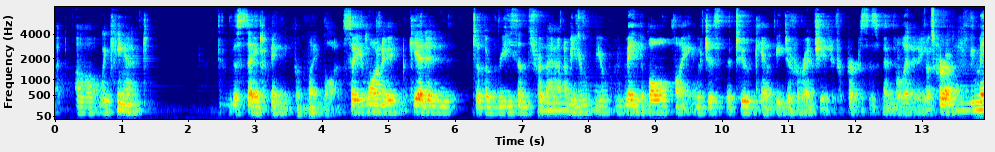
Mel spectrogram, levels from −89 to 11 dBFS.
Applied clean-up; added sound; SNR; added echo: neural mask model DeepFilterNet 3.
